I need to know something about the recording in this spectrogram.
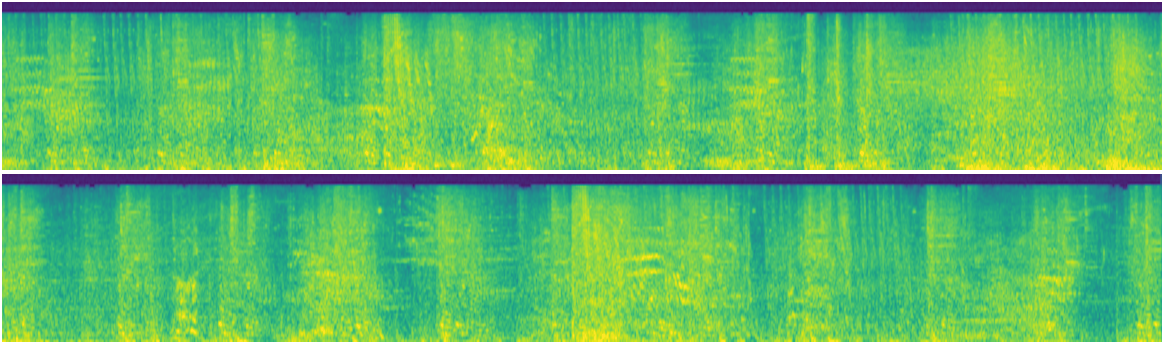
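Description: Metallic hits clang on impact.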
